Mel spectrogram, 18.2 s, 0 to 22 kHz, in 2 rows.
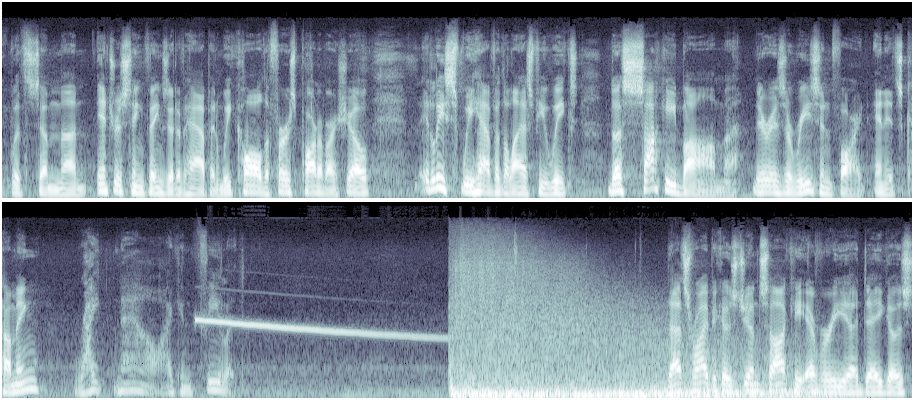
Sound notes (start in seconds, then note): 11.0 siren wailing; 13.7 bomb explodes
